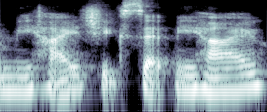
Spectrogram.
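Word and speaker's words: Mihaly Csikszentmihalyi: have probably heard of the Hungarian American researcher mihai cheek set me high whether we know how to pronounce his name or not but that's how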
